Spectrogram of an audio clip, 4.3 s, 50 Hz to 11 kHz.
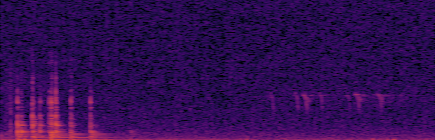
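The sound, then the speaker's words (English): A wild bird calls in a few faint, high, thin chirps spaced over a couple of seconds, following a brief harmonic tonal sound at the start, with soft background hiss throughout. Recorded on August 5th at 8:12 p.m., just before sundown. “regarding Wild Type 2 bird coming in.”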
